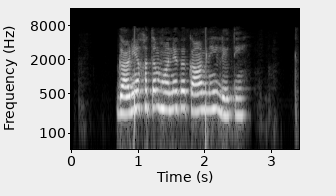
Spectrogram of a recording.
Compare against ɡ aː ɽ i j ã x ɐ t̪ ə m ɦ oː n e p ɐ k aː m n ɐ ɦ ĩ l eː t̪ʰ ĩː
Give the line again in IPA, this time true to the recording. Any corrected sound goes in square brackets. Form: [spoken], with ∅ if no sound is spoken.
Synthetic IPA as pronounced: ɡ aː ɽ i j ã x ɐ t̪ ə m ɦ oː n e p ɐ k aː m n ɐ ɦ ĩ l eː [t̪] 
